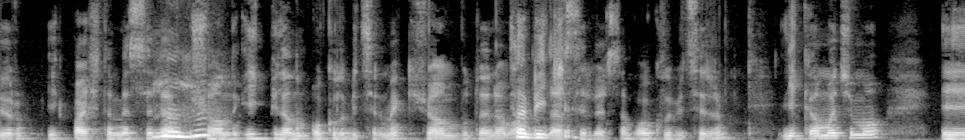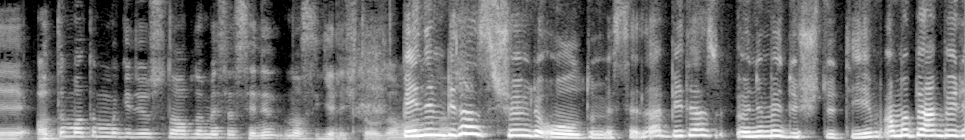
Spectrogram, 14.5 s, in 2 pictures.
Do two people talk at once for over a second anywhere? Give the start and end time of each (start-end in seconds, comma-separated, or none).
none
